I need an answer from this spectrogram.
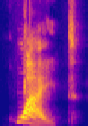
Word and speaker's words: quite: Et si vous rajoutez un E, ça va faire quite.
